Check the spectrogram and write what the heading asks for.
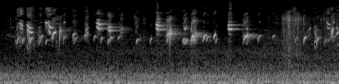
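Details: Chirping goldfinches singing to attract the female, with wind blowing: a fast stream of short, high, tinkling notes and brief slurred whistles, delivered in rapid clusters, over low wind hiss.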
